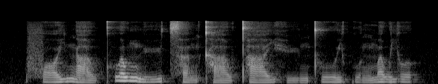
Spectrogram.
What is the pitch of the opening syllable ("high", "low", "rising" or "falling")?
rising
